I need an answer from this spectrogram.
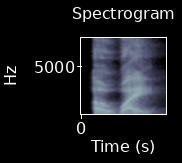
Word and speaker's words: away: I a a way từ nay có hai âm tiết trọng âm rơi vào âm tiết thứ hai các bạn nhé âm Tiết đầu tiên là âm mưu là âm tiết thứ hai có chứa nguyên âm đôi I thì các bạn cũng đừng quên bật phụ âm cuối nhé away cause chế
